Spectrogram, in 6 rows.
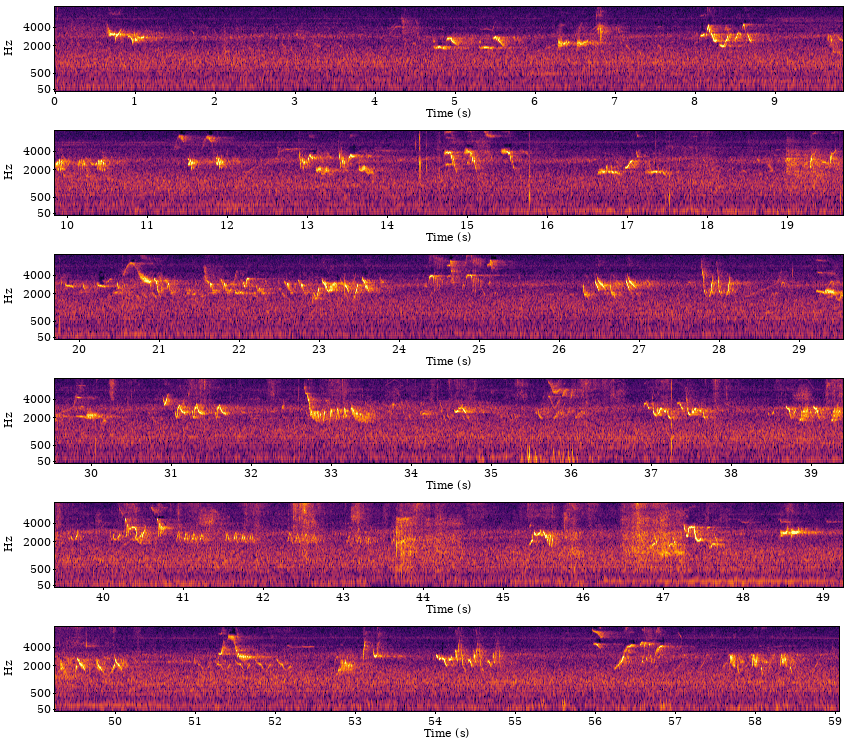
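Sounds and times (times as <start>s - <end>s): low background noise: 0.0s - 59.0s
birds chirping: 26.3s - 53.5s.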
